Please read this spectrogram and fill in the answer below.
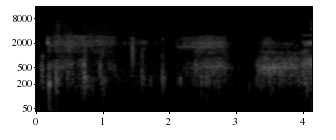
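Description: A man breathing faintly: a few breaths in and out, each about a second long.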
